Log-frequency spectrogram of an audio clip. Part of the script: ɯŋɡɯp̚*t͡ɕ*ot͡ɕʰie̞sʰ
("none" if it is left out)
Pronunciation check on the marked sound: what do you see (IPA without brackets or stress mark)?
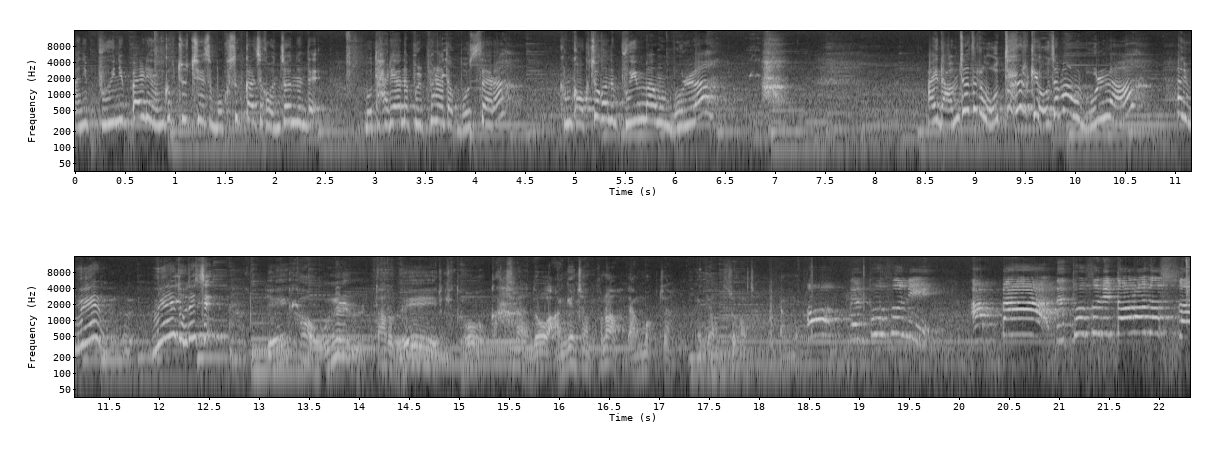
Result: t͡ɕʰ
